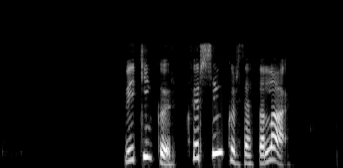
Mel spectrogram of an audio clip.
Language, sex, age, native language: Icelandic, female, 40-49, Icelandic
